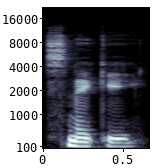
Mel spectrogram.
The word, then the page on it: snaky: American English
